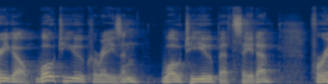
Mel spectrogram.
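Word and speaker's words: Chorazin: that chizo was biblical that's not chizo so you know it's actually I had to look it up it's pronounced corzin kind of like cisin but not really so here you go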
